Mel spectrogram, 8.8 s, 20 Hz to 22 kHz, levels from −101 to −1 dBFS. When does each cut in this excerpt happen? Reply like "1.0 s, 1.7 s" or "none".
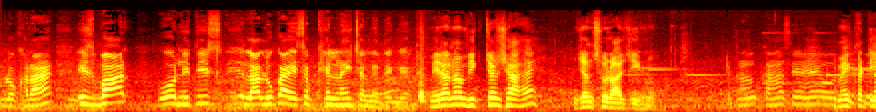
none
